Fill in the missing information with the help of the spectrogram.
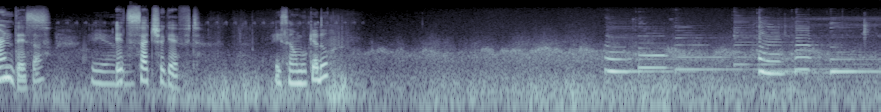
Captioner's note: speaking french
